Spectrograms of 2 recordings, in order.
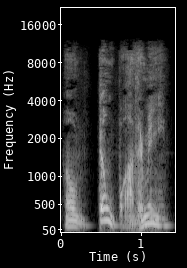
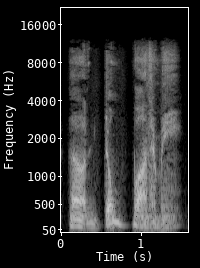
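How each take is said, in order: First: Exasperated. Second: Desperate menace. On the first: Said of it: "cry of exasperation". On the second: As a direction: warn him off, desperate. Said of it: "with desperate menace". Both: Acted.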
